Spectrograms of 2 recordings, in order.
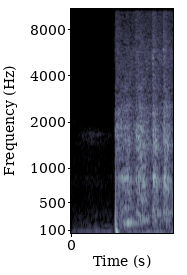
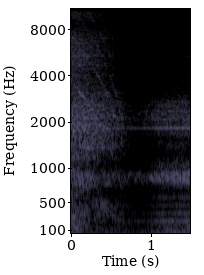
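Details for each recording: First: Toyota Hilux 2.7 VVTi petrol double cab, after fuel tank sender unit replacement and wiring polarity reversal: quiet, then a brief crank and the engine catches at once, settling into an even, steady run; a clean, healthy start. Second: Toyota Hilux 2.7 VVTi petrol, after fuel tank submersible unit replaced for dead gauge: thin steady whir of pump inside tank while cranking, but no fuel reaches engine and it won't start.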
